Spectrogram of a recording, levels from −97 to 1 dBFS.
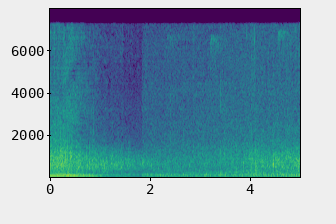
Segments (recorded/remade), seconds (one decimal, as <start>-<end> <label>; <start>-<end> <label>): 0.0-3.6 remade; 3.6-4.2 recorded; 4.2-5.0 remade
